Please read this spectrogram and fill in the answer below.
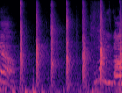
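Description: Hands clapping sharply and evenly, six claps at about three a second, between loud shouted words.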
